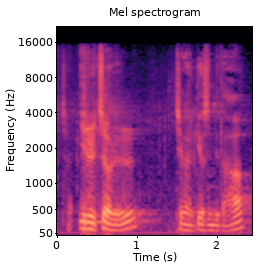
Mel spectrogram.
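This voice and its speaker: A man preaching a sermon as a pastor, who reads scripture slowly and with emphasis, then explains it in plain talk. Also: on the low side.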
